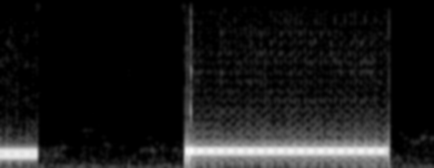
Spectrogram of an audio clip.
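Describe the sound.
Telephone line tone after a call drops: a brief dual-pitched tone cut short, over a second of silence, then a steady mid-pitched tone holding for about two seconds before stopping.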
